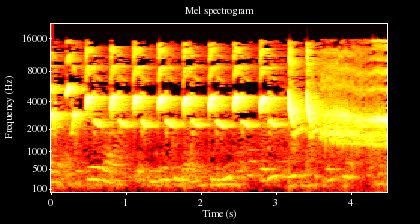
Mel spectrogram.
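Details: Canary about five months old learning song from tutor birds; evenly spaced two-part chirps about three per second, followed by a harsh rasping sweep.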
